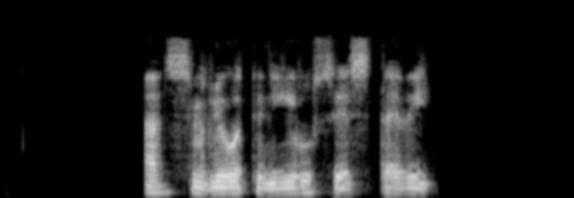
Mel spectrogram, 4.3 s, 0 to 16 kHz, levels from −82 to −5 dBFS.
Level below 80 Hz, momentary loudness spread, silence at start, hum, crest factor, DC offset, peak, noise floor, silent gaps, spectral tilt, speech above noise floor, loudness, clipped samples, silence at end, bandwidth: -58 dBFS; 6 LU; 1.05 s; none; 20 dB; under 0.1%; -2 dBFS; under -90 dBFS; none; -5 dB/octave; over 69 dB; -21 LUFS; under 0.1%; 1.1 s; 8 kHz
